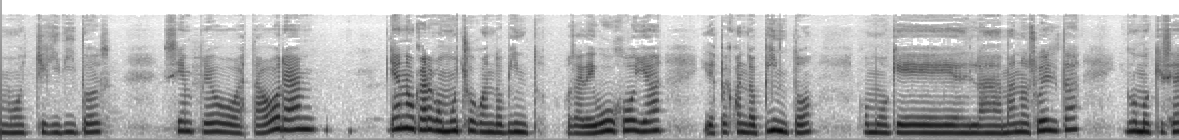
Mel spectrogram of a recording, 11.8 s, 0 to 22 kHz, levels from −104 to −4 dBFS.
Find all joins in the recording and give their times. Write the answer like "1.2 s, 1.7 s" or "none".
none

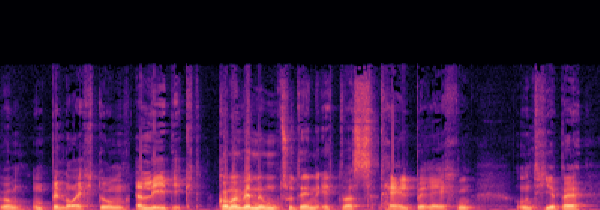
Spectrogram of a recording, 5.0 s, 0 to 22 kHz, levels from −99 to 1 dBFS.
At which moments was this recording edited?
1.1 s, 1.7 s, 3.2 s

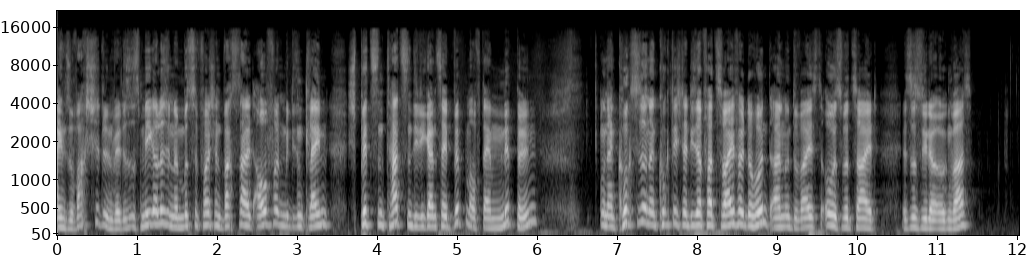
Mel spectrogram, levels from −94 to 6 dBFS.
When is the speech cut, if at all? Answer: none

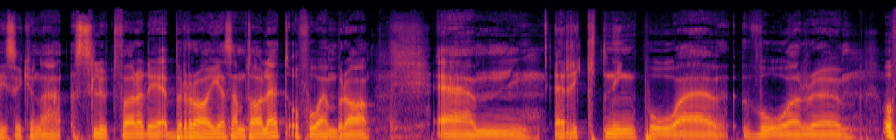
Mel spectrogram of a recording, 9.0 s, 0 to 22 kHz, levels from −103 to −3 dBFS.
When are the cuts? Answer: none

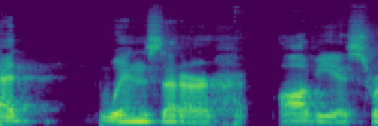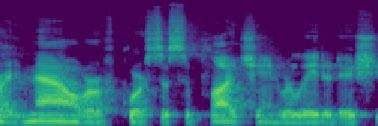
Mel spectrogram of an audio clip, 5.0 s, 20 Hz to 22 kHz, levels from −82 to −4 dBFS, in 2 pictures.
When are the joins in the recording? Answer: none

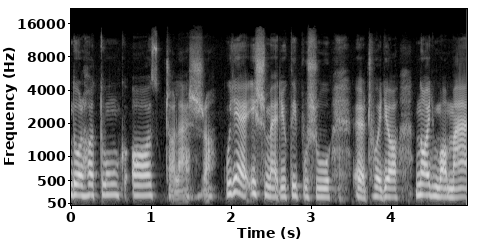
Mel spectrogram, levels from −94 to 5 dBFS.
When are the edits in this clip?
1.2 s, 1.9 s, 2.7 s, 3.7 s

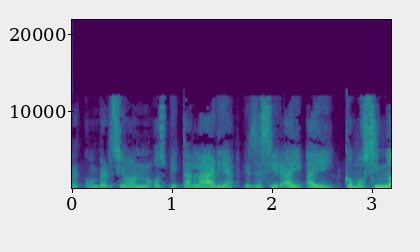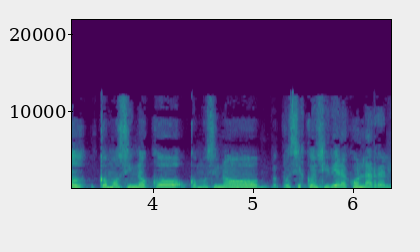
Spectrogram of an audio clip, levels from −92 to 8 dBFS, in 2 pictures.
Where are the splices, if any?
1.7 s, 2.7 s

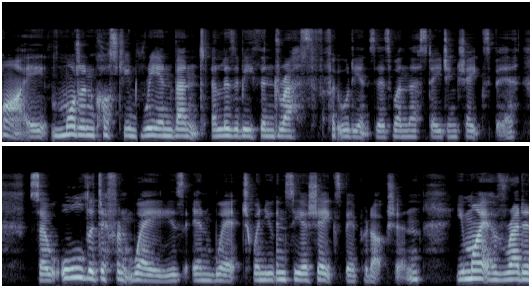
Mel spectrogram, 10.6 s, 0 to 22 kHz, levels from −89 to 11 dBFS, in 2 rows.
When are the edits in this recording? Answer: 1.3 s, 3.3 s, 8.0 s

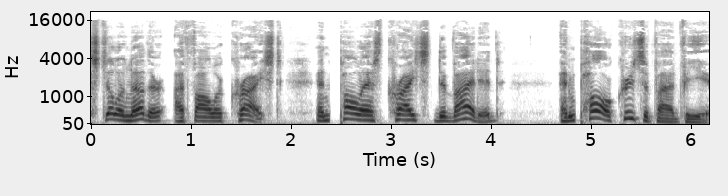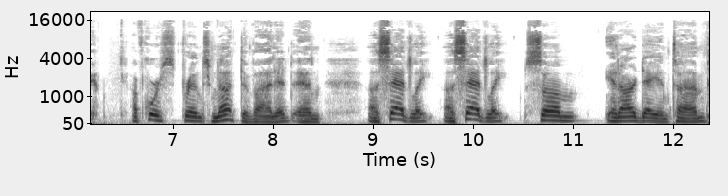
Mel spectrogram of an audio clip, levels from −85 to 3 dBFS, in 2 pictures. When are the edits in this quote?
2.4 s, 2.9 s, 4.8 s, 6.5 s, 7.4 s, 9.6 s

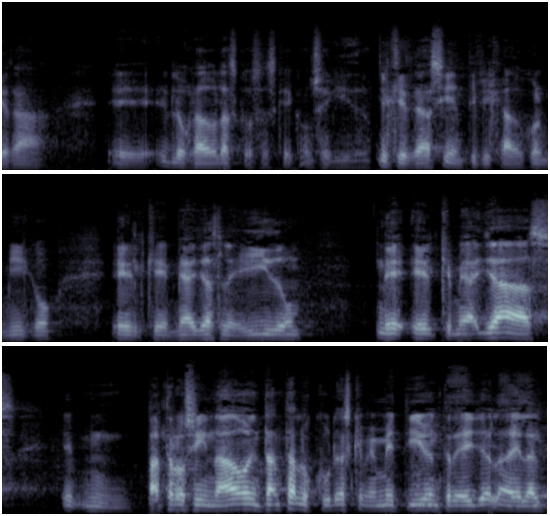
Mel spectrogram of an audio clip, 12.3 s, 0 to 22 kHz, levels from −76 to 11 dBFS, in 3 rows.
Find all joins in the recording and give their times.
2.8 s

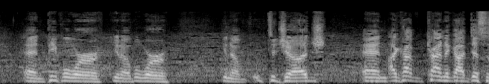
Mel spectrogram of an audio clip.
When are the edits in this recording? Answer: 1.3 s, 2.7 s, 3.9 s

